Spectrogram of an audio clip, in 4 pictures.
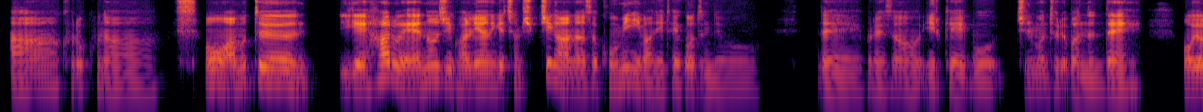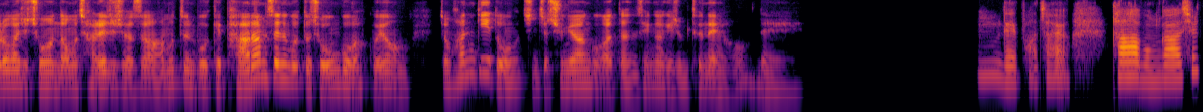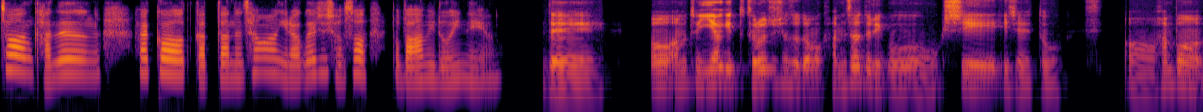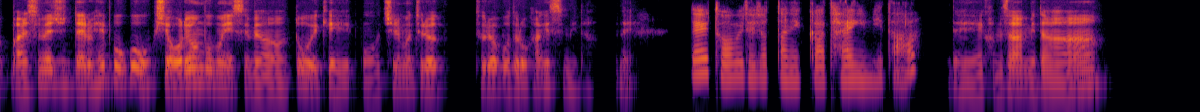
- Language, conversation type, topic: Korean, advice, 하루 동안 에너지를 더 잘 관리하려면 어떻게 해야 하나요?
- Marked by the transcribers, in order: none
